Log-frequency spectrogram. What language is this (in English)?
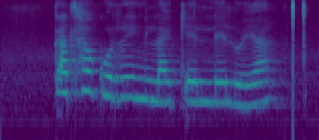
Northern Sotho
